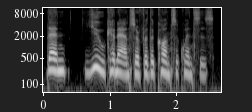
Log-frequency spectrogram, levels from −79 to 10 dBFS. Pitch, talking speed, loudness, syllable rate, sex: 205 Hz, 155 wpm, -19 LUFS, 4.9 syllables/s, female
